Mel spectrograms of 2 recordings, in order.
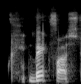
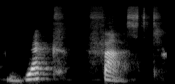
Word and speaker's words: breakfast: Breakfast I had. Good. Shehwani, what's the first meal of the day? Same breakfast. Okay. It's pronounced as breakfast.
